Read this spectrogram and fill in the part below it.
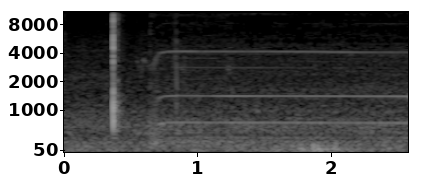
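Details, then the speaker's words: Wrecked Honda CBR600F4i being rebuilt, diagnosed for an engine stop relay or tip-over sensor fault: with the bike upright, a click at key-on, then a thin steady fuel pump whine for about two seconds that cuts off. Laid sideways, the pump does not run. Normal fuel pump priming. "yeah but you can also hear the fuel pump priming to a Trinitron weight only"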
